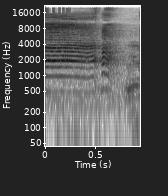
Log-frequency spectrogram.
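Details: Baby girl crying while her father plays with her: high, tonal infant cry with a clear, steady pitch that breaks and fades, faint room noise; ordinary crying.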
